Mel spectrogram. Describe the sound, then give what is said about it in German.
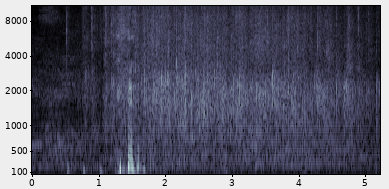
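A church audience breaks into sustained clapping, a dense crackle of many hands that swells quickly and holds steady, with a brief vocal burst near the start. “Wenn einer klatscht, klatschen alle, okay?”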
